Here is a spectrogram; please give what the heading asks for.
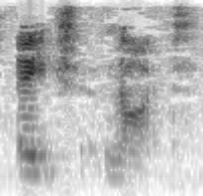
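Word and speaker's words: h₀: oh eight years um you actually call it h naught I don't know where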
